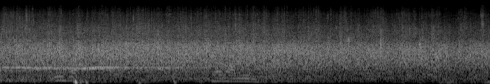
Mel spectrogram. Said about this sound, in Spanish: ¡Wow! Denle fuerte ese aplauso a Jesucristo.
